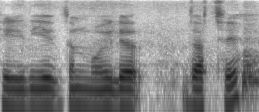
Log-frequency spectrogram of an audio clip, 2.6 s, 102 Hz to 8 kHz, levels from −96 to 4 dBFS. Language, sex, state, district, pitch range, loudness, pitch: Bengali, male, West Bengal, Cooch Behar, 125-130 Hz, -17 LUFS, 125 Hz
